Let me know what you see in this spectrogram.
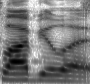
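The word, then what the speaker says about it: LaViolette: Lavulette. It's tough to I say. hate saying that name. Jace Lavulette.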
